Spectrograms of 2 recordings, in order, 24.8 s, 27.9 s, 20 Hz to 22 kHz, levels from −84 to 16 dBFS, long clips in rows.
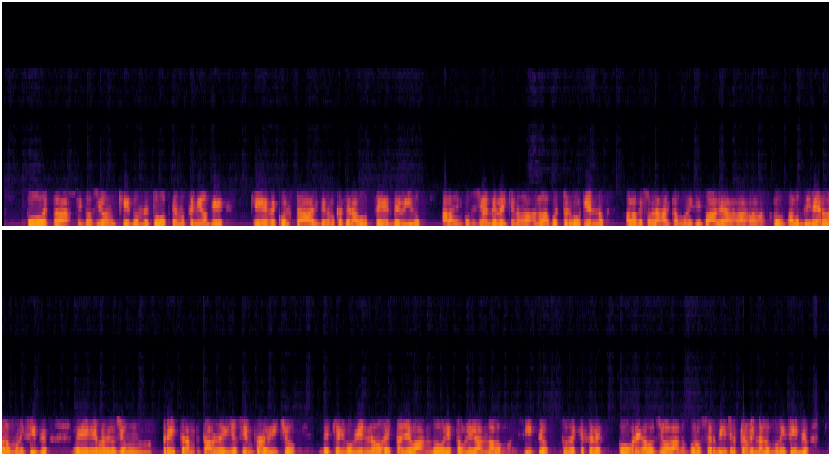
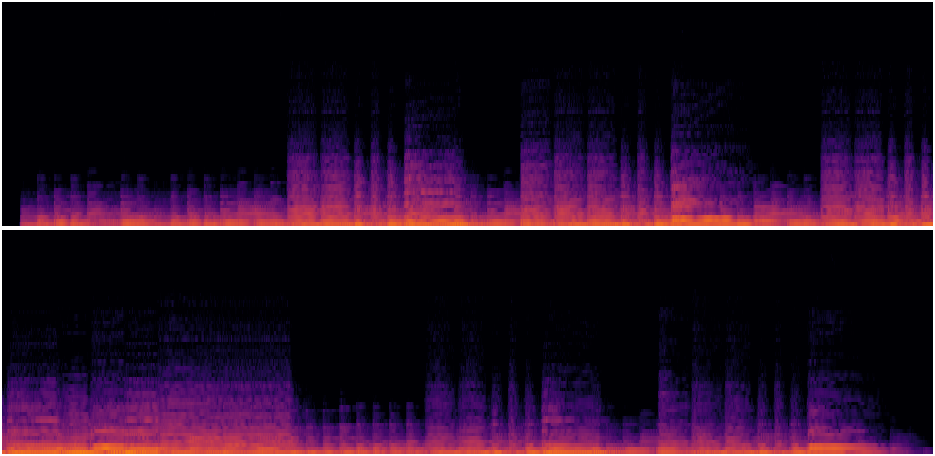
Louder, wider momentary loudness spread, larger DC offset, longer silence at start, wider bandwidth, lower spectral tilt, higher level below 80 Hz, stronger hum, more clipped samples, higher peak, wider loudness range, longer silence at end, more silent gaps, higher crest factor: first, -15 LUFS vs -24 LUFS; second, 6 LU vs 10 LU; neither; first, 0.4 s vs 0.25 s; second, 3.7 kHz vs 8.6 kHz; about the same, -8 dB/octave vs -7 dB/octave; second, -60 dBFS vs -50 dBFS; neither; neither; first, -2 dBFS vs -8 dBFS; second, 2 LU vs 8 LU; second, 0.25 s vs 0.5 s; neither; about the same, 12 dB vs 16 dB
